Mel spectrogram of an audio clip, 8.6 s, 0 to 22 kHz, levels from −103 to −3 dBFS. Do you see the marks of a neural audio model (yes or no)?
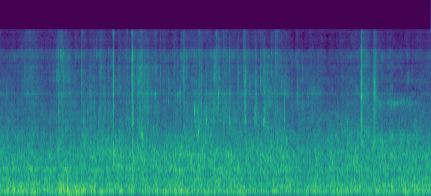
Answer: yes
